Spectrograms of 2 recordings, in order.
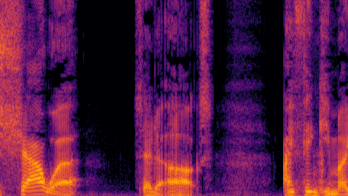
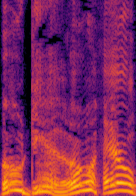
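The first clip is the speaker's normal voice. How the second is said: shrill, very high-pitched squealing; 4 dB louder than usual. A scientist emerging from a smoky lab after a blast, squealing. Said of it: "he squealed".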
